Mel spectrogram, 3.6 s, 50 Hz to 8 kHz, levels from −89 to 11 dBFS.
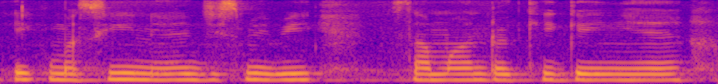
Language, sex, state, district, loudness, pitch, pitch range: Hindi, female, Uttar Pradesh, Shamli, -17 LUFS, 210 Hz, 205-215 Hz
